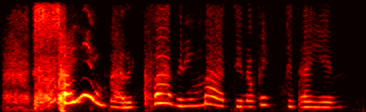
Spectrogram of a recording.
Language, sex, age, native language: Icelandic, female, 12, Icelandic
